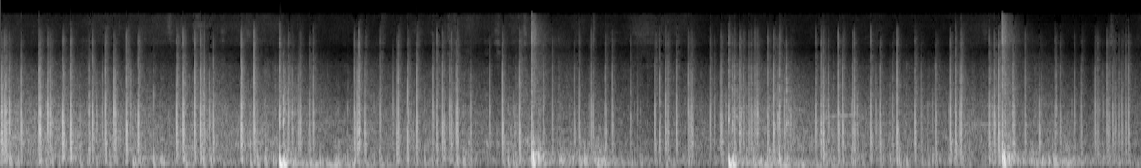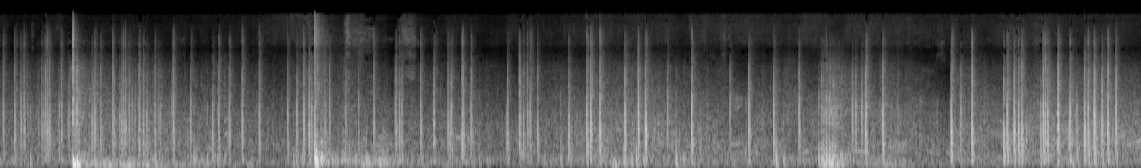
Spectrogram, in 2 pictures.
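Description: Aerial fireworks display: a dense, continuous crackling and popping of bursting stars, with loud booms from shells going off every two to three seconds.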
